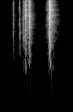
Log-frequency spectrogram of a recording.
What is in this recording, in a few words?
Gun trigger sound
